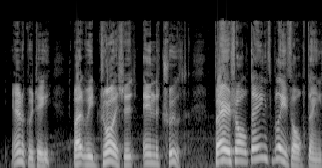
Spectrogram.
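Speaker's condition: Cerebral palsy; no known medical cause

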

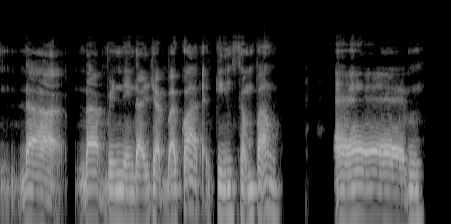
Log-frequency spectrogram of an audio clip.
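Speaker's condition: Cerebral palsy; uneventful pregnancy

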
